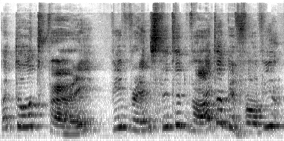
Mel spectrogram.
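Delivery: clumsy, failed Scandinavian accent, high and loud. Mock-reassuring that the food was rinsed in water: bad Scandinavian accent. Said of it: "I can't do a Scandinavian accent".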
